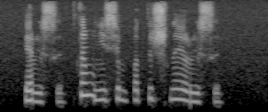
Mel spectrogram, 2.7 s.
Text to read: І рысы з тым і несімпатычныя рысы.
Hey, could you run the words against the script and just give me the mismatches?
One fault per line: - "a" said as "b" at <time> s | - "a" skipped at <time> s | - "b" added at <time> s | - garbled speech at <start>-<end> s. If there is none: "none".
none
